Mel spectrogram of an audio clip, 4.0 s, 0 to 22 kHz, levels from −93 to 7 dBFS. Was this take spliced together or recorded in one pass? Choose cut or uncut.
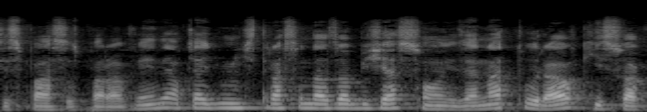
cut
